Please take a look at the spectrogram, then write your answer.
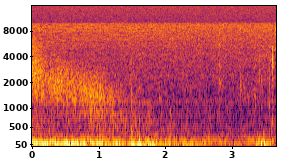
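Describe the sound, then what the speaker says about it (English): Civil War-era artillery in a strategy game fires as a series of low, muffled booms. They rumble at a distance, with a few faint pops near the end and no talking. "Pretty ineffective fire from the artillery, but it's to be expected."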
